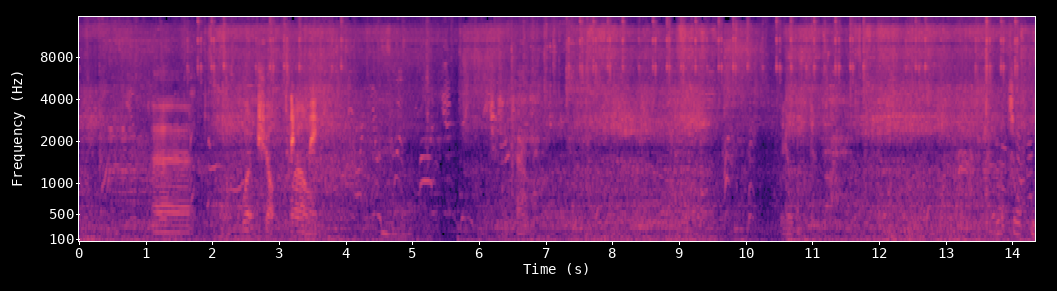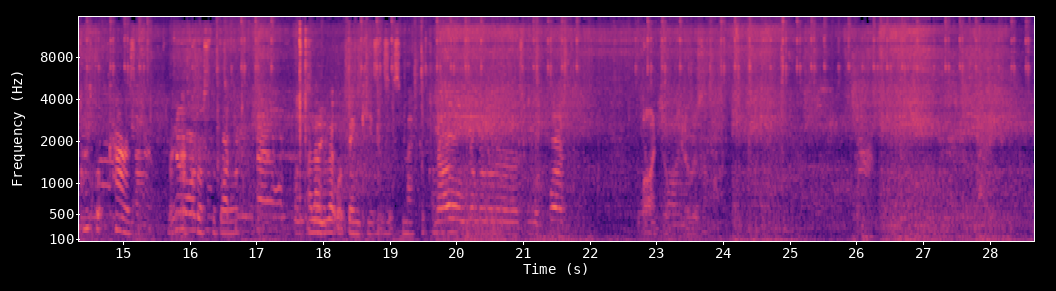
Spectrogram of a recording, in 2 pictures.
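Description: Magic spells crackle and boom in a fast battle.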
